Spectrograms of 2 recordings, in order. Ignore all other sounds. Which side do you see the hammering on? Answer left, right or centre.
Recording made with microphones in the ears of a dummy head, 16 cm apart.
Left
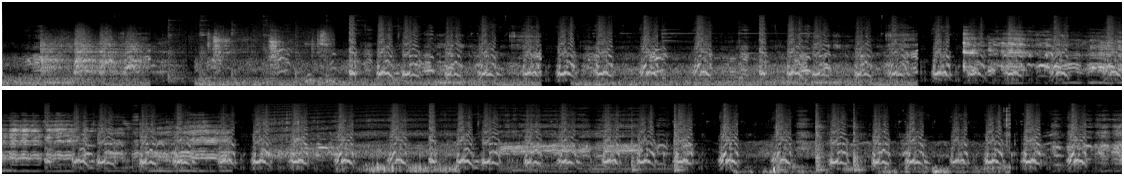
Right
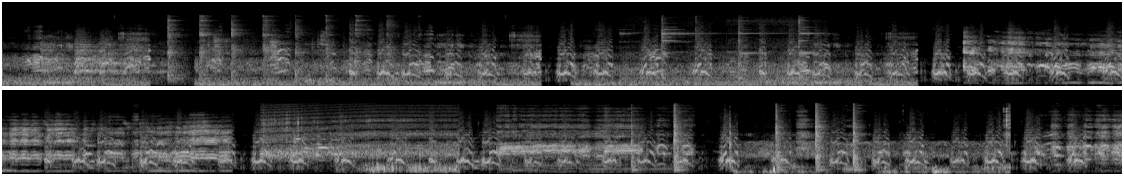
right.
